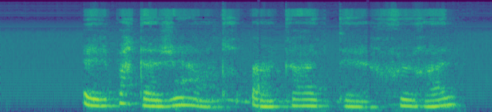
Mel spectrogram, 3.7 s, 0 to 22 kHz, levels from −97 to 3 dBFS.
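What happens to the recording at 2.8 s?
Around 2.75 to 2.79 s there is a short concealed packet loss. About 20 ms of the call never reached the decoder in time, and the receiver filled roughly 24 ms by extending the preceding sound: its pitch if voiced, shaped noise if not. It then cross-faded back into the real audio. The result is a brief smear or wobble lasting a few hundredths of a second. On a spectrogram the harmonics or noise band run unnaturally flat and repetitive through the gap, and the waveform shows copied cycles with no new onset.

Underneath that moment, as in the whole clip, is a DECT cordless phone buzz. A nearby handset or base station sends a radio burst every 10 ms, and the audio circuit rectifies it into a thin, steady 100 Hz buzz with many harmonics, sitting about 20 dB below the speech. On a spectrogram it forms evenly spaced horizontal lines at multiples of 100 Hz. The waveform shows a regular 10 ms pulse pattern, clearest in pauses.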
